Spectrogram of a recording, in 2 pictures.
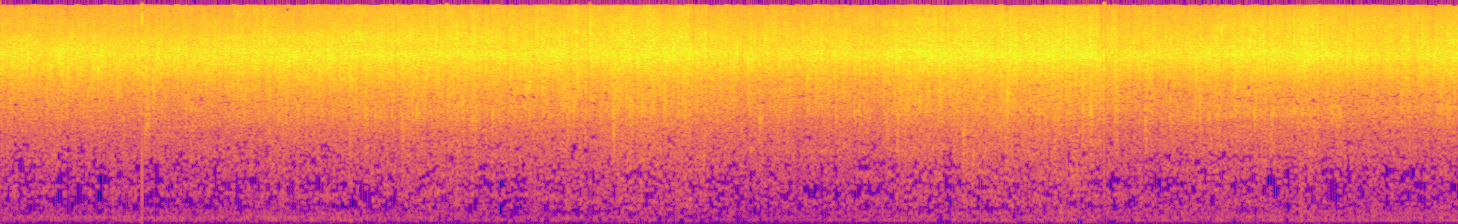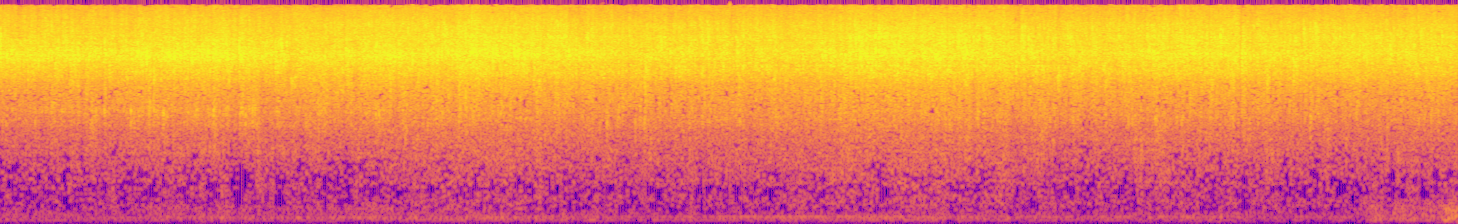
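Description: Steady rain pouring down outside an open doorway, a continuous even hiss with no break.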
